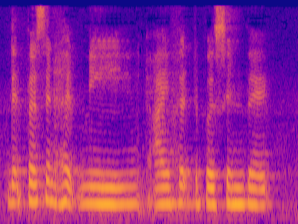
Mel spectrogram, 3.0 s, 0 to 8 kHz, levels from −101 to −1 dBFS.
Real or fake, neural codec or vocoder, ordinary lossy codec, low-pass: fake; codec, 16 kHz, 1.1 kbps, Voila-Tokenizer; none; none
